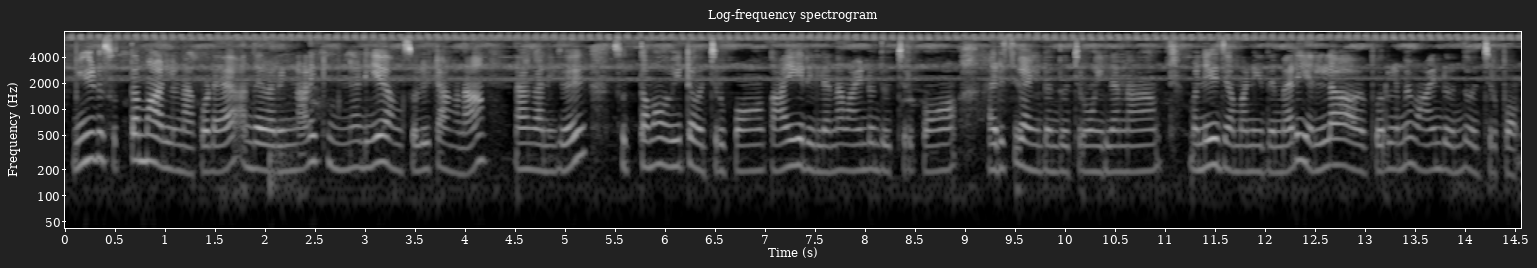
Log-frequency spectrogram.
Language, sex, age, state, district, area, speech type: Tamil, female, 60+, Tamil Nadu, Sivaganga, rural, spontaneous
